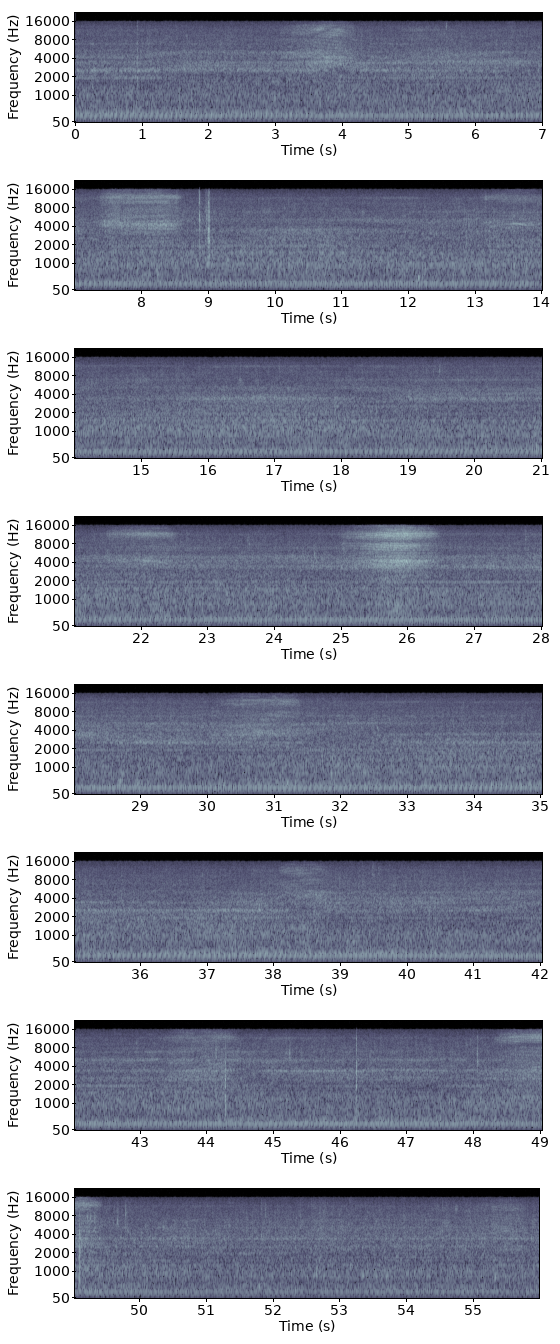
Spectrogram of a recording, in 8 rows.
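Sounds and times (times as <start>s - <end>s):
electrical hum of tank pumps: 0.0s - 56.0s
even hiss: 7.4s - 8.6s, 25.0s - 26.5s, 48.4s - 49.5s.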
